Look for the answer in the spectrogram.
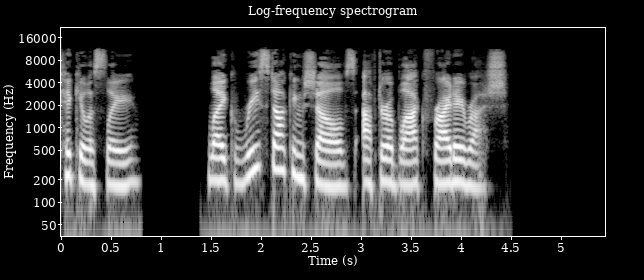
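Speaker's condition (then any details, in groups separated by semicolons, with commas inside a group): No condition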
